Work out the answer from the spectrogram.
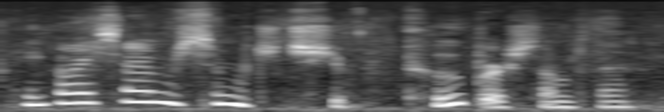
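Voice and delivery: hushed whisper to the hen. Real, not acted. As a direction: breathe it as a secret. Confiding to the hen.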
